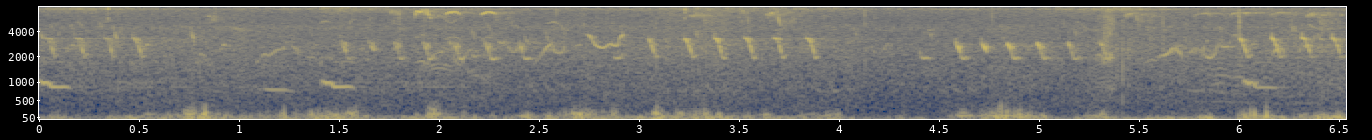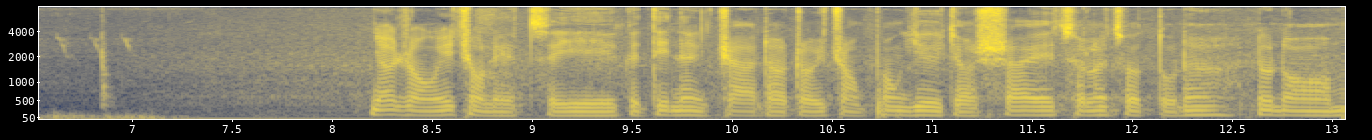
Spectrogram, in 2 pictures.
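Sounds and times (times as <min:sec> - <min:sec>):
wind buffeting microphone: 0:00.0 - 0:11.6
birds chirping: 0:00.0 - 0:13.0
steady high hiss: 0:06.8 - 0:13.0.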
